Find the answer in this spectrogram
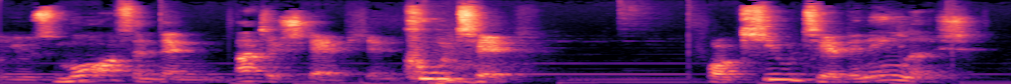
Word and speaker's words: Q-tip: And Q-tip is just how we Germans say it. It's not cow-tip, because Q also means cow, but also the letter Q is spelled Q, or pronounced Q in German. So we say Q-tip.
